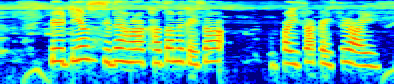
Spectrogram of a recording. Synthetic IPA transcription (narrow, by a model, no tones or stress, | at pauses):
peːʈiːəmssɪd̪ẽɦəmɾaːkʰat̪amɛ̃ːkəɪsaː | pəɪsaːkəiseːaːiː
